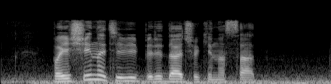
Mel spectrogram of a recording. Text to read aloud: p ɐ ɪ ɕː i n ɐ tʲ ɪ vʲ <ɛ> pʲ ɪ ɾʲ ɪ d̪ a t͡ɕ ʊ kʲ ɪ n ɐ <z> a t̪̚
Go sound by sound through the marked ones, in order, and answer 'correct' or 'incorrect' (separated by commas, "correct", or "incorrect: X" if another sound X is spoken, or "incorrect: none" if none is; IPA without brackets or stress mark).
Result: incorrect: i, incorrect: s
